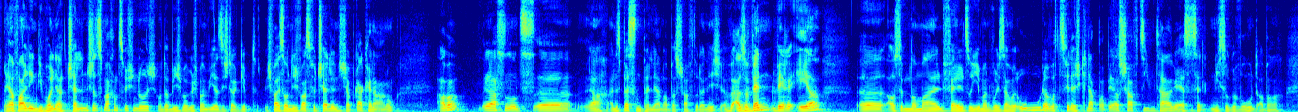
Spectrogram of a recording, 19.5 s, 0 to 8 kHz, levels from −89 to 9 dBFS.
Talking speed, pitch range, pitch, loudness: 255 wpm, 115-135 Hz, 125 Hz, -27 LUFS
